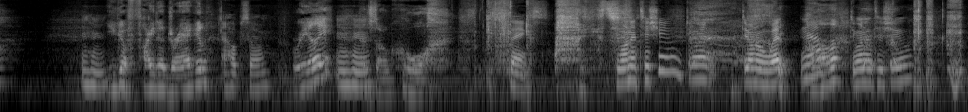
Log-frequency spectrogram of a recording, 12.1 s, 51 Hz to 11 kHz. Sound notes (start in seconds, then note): 5.8 wipes his nose and sniffs wetly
